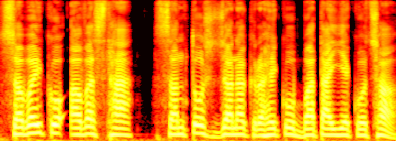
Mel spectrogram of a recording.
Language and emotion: Nepali, neutral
